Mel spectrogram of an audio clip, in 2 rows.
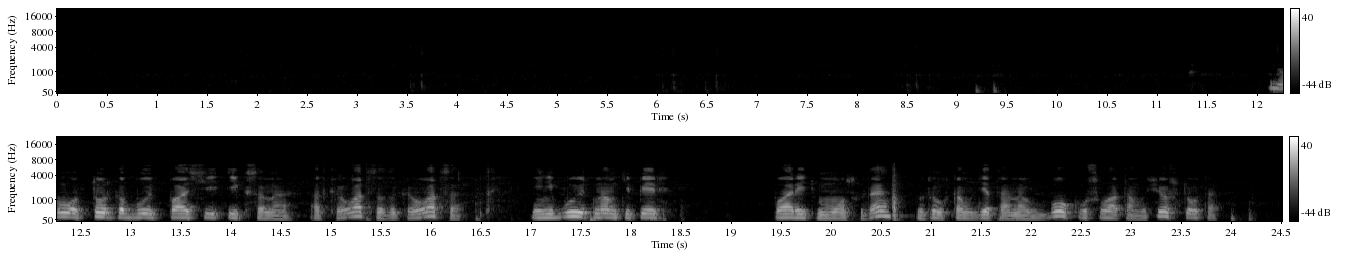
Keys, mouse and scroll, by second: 6.2 click, 6.5 click, 8.6 click, 9.2 r, 15.4-16.3 middle drag, 16.5-17.2 middle drag, 18.2 r, 21.7 r, 24.0 r.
